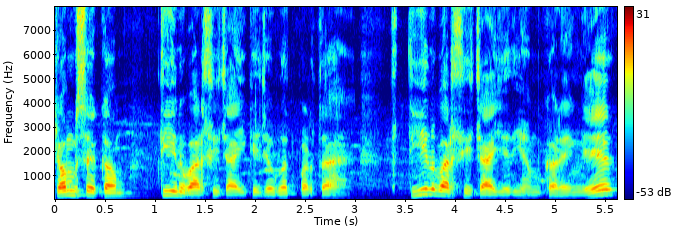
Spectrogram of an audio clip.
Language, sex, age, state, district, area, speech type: Hindi, male, 45-60, Bihar, Muzaffarpur, rural, spontaneous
